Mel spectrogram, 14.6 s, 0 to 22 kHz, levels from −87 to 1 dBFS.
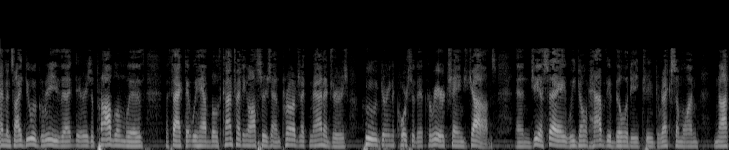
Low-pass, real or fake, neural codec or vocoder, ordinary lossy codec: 7.2 kHz; fake; codec, 32 kHz, 1.9 kbps, SNAC; MP3, 24 kbps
